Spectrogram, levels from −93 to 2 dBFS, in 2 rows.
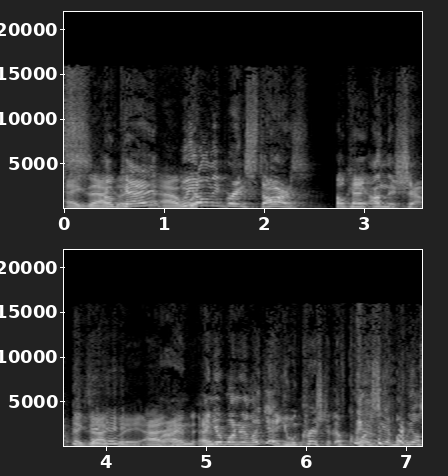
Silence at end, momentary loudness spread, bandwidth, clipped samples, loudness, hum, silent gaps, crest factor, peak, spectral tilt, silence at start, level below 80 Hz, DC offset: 0 s; 7 LU; 16 kHz; under 0.1%; -28 LUFS; none; none; 20 dB; -8 dBFS; -4 dB/octave; 0 s; -70 dBFS; under 0.1%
